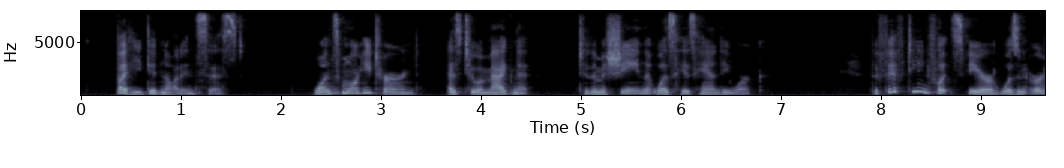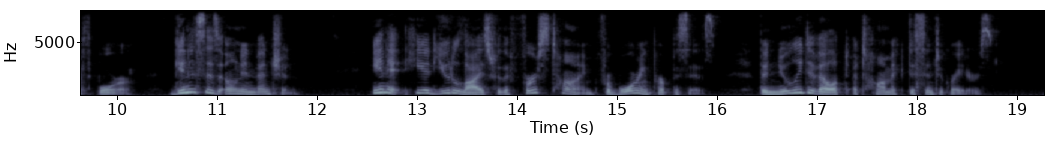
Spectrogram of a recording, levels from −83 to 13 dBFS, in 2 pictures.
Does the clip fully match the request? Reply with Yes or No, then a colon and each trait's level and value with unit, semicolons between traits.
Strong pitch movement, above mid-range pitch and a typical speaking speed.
No: wide, 7.1 semitones; medium, 180 Hz; average, 150 wpm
